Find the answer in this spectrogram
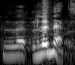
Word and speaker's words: Lynex: Lynex.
